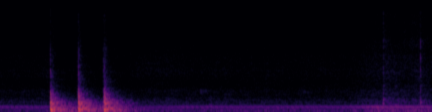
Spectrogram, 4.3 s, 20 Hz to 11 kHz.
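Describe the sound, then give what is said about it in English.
Three quick, evenly spaced knocks on a wall, made in a knocking game inviting a reply, sharp, followed by a quiet stretch with a steady low hum and a couple of faint taps near the end. “So I'm going to knock on the wall here 3 times, and I would like for you to replicate it.”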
